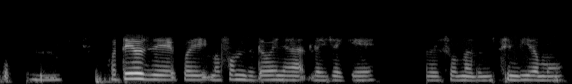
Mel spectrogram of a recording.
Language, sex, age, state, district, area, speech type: Manipuri, female, 45-60, Manipur, Imphal East, rural, conversation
